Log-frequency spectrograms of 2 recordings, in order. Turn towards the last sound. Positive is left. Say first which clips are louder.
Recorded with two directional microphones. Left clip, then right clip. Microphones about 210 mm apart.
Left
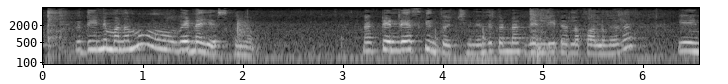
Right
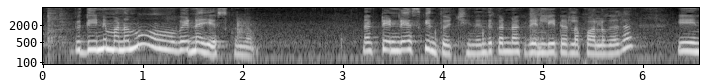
# right 8 dB
turn(degrees=-45)  # may be behind; listen again after turning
